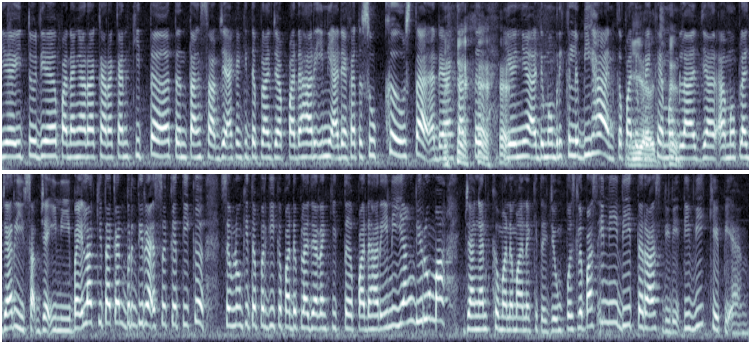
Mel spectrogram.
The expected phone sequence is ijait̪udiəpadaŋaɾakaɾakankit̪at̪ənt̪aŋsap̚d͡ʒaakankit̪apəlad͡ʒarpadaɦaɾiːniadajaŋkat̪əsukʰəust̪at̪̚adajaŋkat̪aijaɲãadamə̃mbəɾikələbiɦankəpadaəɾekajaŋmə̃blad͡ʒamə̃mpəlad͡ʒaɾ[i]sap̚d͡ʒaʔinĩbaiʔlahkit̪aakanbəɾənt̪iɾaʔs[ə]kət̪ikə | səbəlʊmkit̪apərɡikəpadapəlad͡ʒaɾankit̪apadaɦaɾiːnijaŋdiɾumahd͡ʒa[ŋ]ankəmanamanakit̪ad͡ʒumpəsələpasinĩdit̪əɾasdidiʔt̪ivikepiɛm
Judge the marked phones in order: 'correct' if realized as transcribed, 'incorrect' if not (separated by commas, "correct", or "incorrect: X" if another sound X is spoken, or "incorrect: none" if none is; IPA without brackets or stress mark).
correct, correct, correct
